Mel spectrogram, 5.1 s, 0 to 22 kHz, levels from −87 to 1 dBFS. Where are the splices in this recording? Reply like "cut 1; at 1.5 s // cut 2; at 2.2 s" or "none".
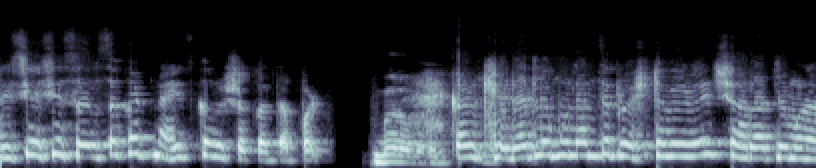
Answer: none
